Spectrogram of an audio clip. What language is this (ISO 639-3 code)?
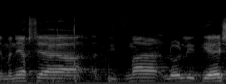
heb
